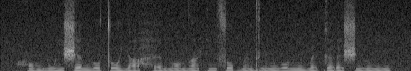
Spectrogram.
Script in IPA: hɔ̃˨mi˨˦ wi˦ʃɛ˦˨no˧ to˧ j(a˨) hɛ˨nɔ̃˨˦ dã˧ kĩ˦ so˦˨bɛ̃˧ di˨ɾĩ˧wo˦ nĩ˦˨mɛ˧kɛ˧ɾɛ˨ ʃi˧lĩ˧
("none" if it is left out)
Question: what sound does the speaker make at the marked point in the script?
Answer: a˨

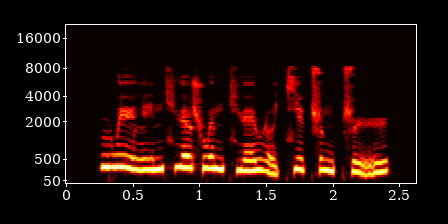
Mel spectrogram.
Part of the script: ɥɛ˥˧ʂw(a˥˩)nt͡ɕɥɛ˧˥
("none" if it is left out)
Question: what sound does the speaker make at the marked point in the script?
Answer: ə˥˩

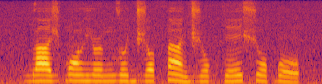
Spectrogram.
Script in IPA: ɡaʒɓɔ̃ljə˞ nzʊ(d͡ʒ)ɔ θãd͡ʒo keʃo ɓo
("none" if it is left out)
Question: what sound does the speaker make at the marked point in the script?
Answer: d͡ʒ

